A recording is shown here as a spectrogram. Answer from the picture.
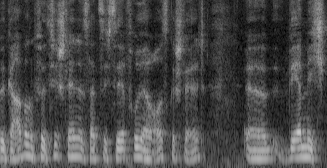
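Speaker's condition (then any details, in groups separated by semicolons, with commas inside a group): Parkinson's disease; first diagnosed by a psychiatrist, treated by professor Jens Volkmann in Würzburg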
